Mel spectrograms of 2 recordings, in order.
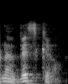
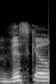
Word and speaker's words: VSCO: know that yeah I've never heard it pronounced so that's good and now I know it's PR visco I know don't hold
